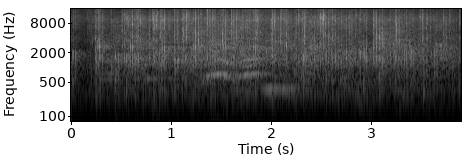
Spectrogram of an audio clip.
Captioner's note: applause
